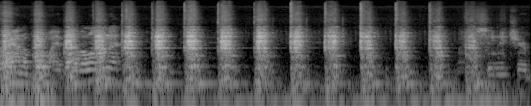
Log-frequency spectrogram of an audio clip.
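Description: A file rasps across the edge of a yellow birch tool handle, cutting a bevel in steady, evenly spaced strokes, about three per second, close and fairly loud with no voices.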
